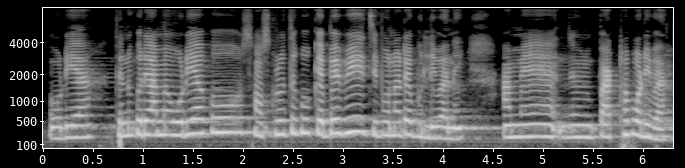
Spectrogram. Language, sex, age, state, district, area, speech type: Odia, female, 45-60, Odisha, Jajpur, rural, spontaneous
